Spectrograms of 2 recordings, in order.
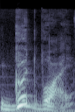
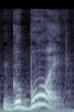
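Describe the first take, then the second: First: Good ends in a clear d sound. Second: Good ends in a b sound.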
